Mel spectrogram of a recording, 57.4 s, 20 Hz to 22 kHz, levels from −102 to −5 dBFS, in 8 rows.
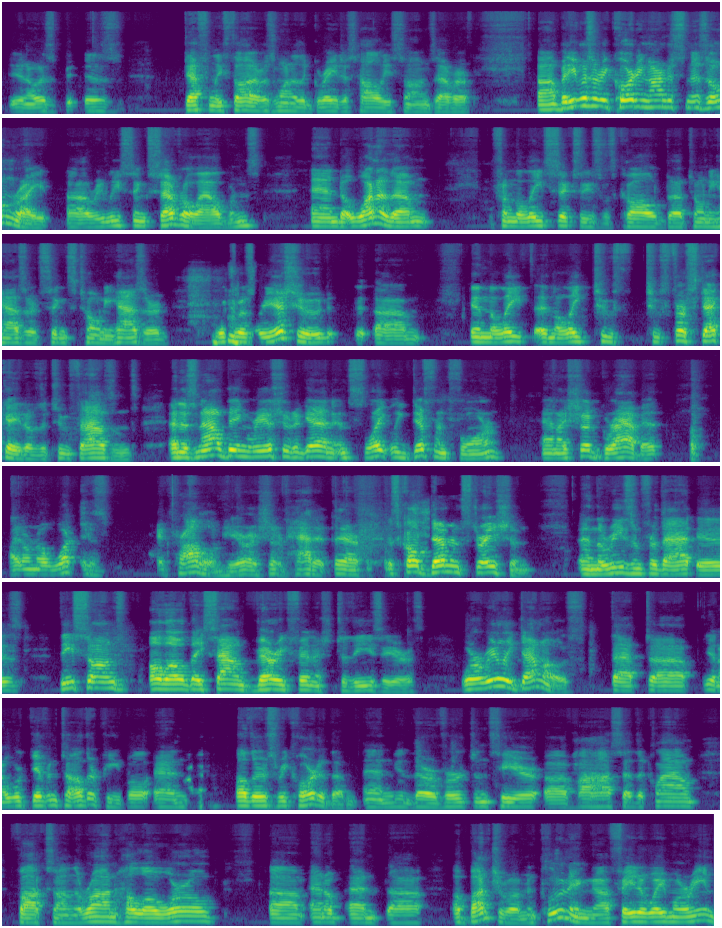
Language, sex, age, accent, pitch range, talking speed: English, male, 50-69, American, 115-155 Hz, 165 wpm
